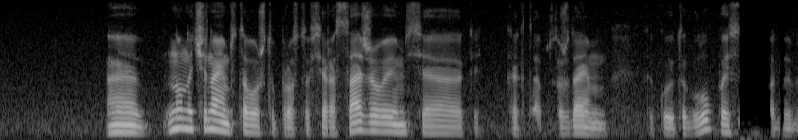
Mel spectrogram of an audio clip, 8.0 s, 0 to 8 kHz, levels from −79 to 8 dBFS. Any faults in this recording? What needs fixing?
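From 7.37 to 7.42 s a faint second voice sits under the speech, roughly 25 dB quieter. This is likely the other side's voice leaking through: loudspeaker sound the echo canceller left in the microphone. A spectrogram shows a weak, separate harmonic pattern, while the waveform barely changes. A headset, lower loudspeaker volume or stronger residual-echo suppression would prevent it.

From 7.41 to 7.87 s the speech drops in pieces by as much as around 35 dB, about a third of a second in total. The canceller, facing both sides at once, likely turned everything down, which is speech suppressed in double talk. The waveform's envelope shows abrupt hollows, and the spectrogram shows dark vertical gaps across the band, which tops out at 8 kHz. Better double-talk detection in the echo canceller would keep the near talker at full level.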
